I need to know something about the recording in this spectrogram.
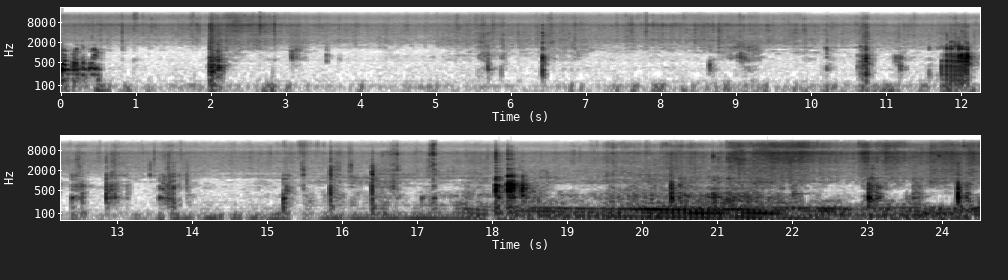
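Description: A metal spoon scrapes and clinks against a pan and bowl.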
